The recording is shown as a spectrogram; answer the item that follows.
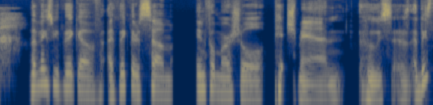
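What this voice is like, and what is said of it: Usual voice. Nothing is said of it.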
